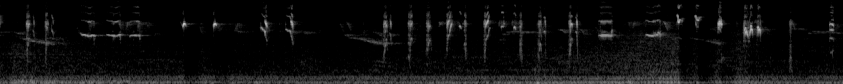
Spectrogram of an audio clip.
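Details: Little spiderhunter in full song, sharp high chips and short whistles around a steady low hum, notes scattered irregularly with brief downslurred squeaks.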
